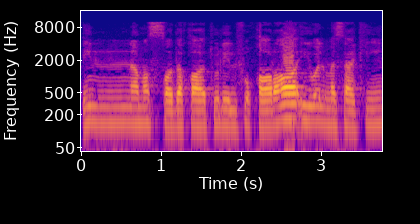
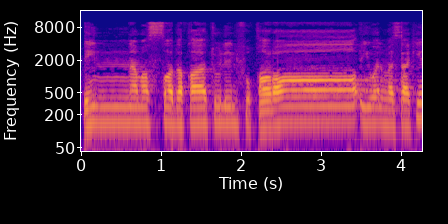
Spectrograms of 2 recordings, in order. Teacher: فلم يمد صوته في ألف الفقراء · Shown in: first take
